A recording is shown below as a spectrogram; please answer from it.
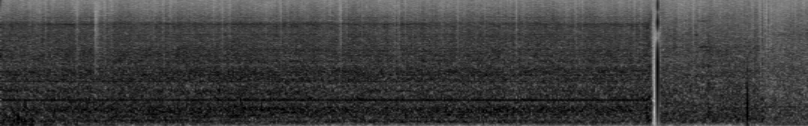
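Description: Outdoor street ambience: a steady wash of traffic noise with a faint steady hum, broken by a brief dropout about six and a half seconds in.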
